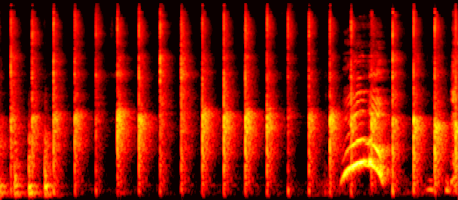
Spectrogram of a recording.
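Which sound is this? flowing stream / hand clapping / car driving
hand clapping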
